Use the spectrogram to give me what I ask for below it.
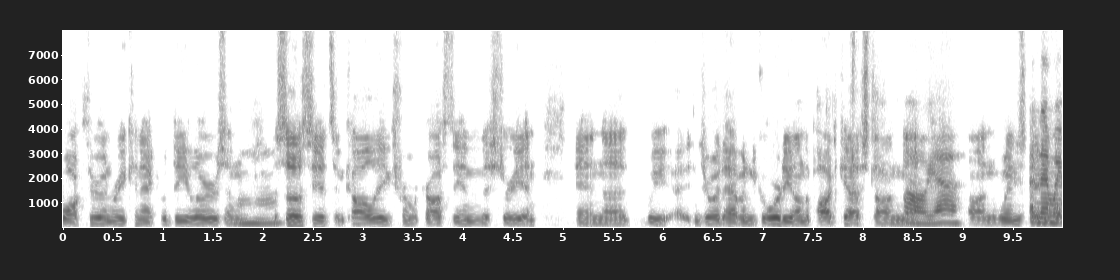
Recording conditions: inside a vehicle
